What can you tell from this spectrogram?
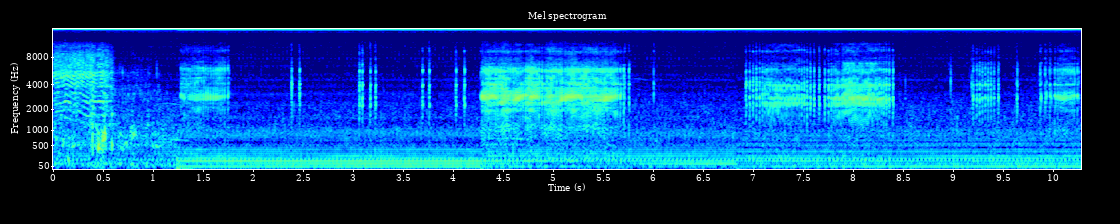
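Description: Fly reel's click-check ratchet buzzing in several separate runs of about a second each as a hooked salmon pulls line off, with a few single clicks between the runs. A splash right at the start as the fish leaps.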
